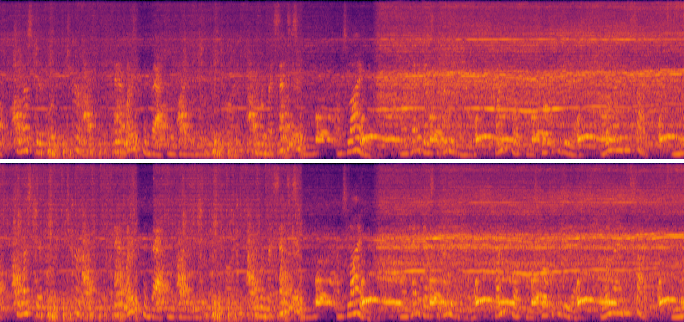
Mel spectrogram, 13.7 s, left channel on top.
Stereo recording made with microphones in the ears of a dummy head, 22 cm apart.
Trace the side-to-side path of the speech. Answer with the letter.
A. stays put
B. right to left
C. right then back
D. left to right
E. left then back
A.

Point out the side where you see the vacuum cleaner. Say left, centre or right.
left.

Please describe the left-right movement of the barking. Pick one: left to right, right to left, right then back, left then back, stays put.
stays put.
